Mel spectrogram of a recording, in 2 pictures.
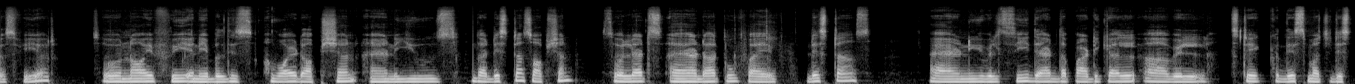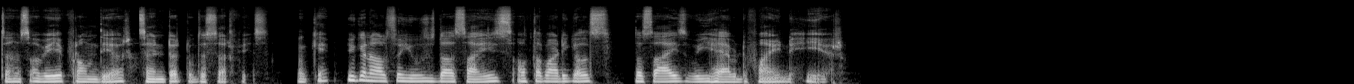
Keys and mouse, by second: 2.5 click, 4.6 shift+Right, 4.6 shift+Left, 5.3 click, 6.4-7.7 drag, 7.9 shift+Right, 7.9 shift+Left, 9.2 space, 12.5 shift+click, 15.9 space, 16.3 space, 16.9 space, 17.5 click, 17.5 space, 18.7 shift+Right, 18.8 shift+Left, 19.7 space, 20.4 click, 22.9 space, 23.4 shift+click, 23.6 z, 23.9 click, 25.1-26.1 drag, 26.5 KP_1.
